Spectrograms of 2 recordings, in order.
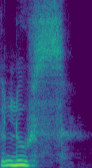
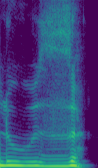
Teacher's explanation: loose with the unvoiced and lose with the voiced z. And so people who might say you usually would find that j sound, they might say usually, which actually my uncle from North Wales says.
